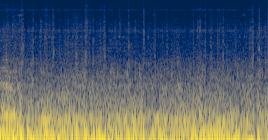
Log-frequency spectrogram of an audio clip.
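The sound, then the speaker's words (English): A noisy car in need of repair passes by on a road, its engine a loud, rough low roar that stays steady throughout with no one talking over it. “And that's a car that needs some love.”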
